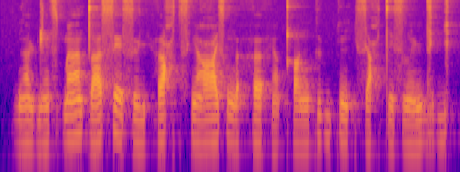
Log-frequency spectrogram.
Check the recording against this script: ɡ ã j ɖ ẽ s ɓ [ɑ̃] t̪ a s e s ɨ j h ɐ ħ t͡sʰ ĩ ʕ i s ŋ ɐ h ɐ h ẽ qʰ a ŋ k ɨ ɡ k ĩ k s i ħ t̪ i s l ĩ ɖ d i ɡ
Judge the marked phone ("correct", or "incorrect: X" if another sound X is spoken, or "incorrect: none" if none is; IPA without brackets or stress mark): incorrect: ã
